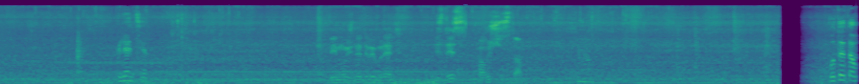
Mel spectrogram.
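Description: People talk in a busy market.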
